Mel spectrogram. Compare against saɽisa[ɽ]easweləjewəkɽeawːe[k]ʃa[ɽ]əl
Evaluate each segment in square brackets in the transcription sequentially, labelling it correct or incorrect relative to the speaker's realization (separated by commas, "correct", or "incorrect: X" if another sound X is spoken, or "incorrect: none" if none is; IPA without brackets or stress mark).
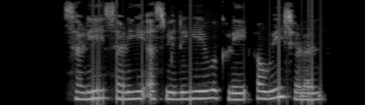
correct, incorrect: none, correct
